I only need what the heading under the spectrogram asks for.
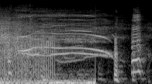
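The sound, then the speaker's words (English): A loud, rumbling fart sound effect lasts about a second, with a whiny tone sliding downward over it, then cuts off into two short, sputtering puffs. “I'm so glad that's one of those sound effects that didn't catch on, though.”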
